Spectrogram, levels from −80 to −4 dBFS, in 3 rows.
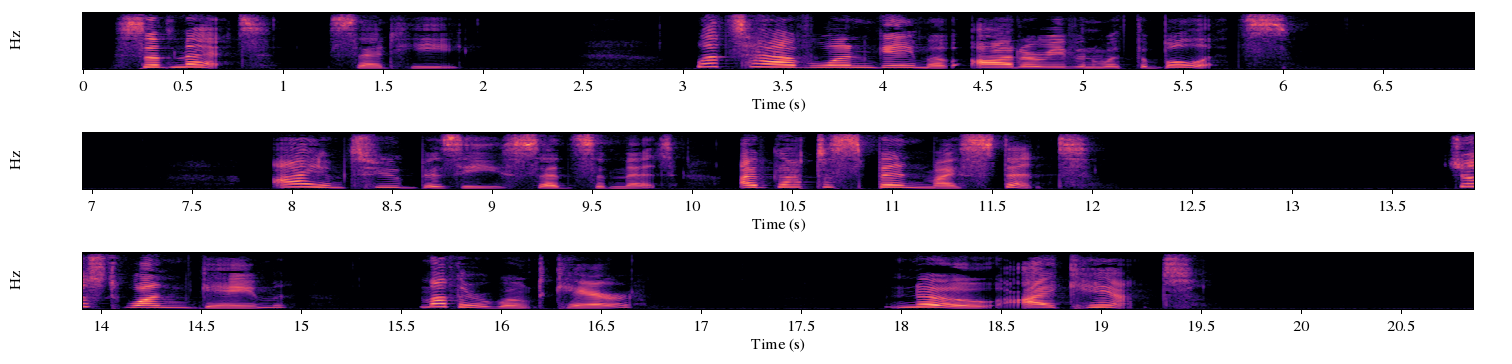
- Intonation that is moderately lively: No, wide, 7.2 semitones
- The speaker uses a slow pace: Yes, slow, 100 wpm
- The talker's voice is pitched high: Yes, very high, 255 Hz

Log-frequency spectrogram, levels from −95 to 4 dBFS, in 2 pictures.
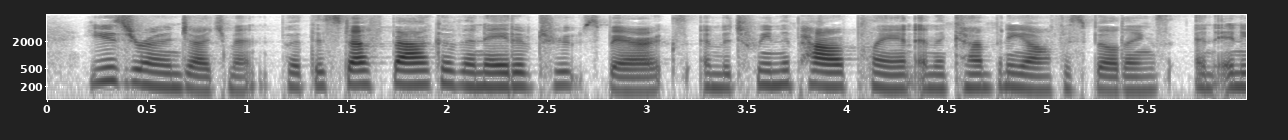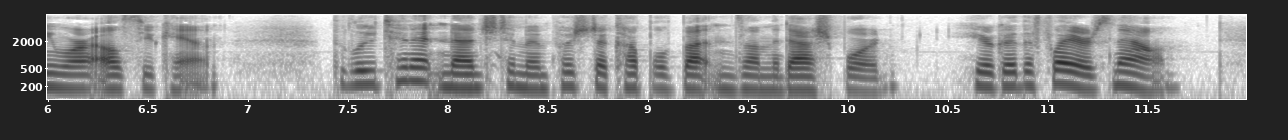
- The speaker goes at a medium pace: No, fast, 230 wpm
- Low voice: No, high, 195 Hz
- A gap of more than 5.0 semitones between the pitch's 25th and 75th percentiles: No, average, 3.1 semitones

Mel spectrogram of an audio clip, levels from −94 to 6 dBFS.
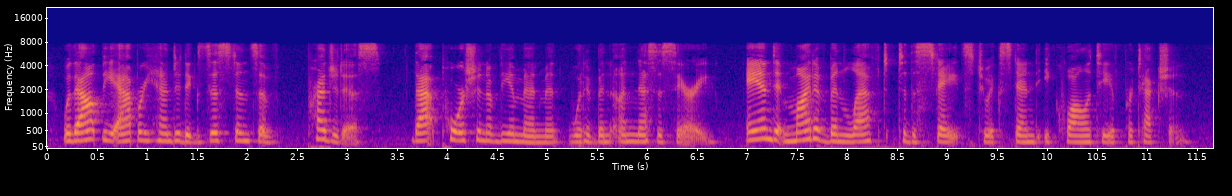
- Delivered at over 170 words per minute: No, average, 150 wpm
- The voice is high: Yes, high, 200 Hz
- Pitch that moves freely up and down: No, average, 3.5 semitones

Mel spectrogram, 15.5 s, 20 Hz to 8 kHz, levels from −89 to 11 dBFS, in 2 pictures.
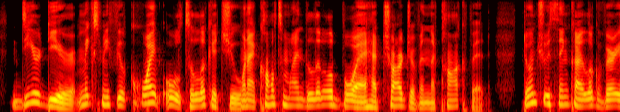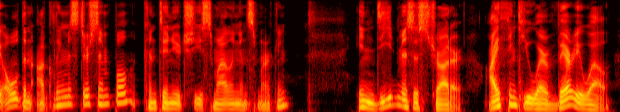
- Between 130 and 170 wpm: No, fast, 205 wpm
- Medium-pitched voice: No, low, 130 Hz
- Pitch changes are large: Yes, wide, 7.4 semitones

